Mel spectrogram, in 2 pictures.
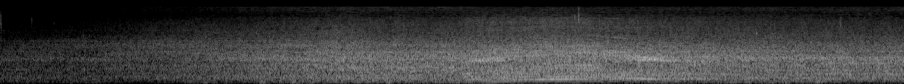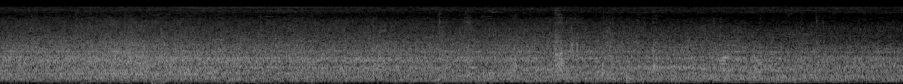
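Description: A hatchback car pulling away and driving off through a slalom course of cones: its engine rises and falls in pitch once around five to six seconds in, over a steady rushing noise that builds through the first few seconds.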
